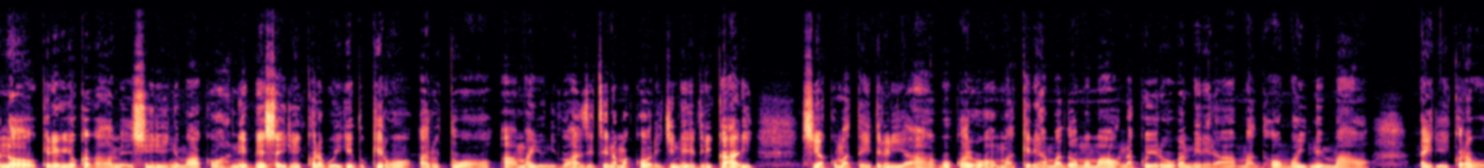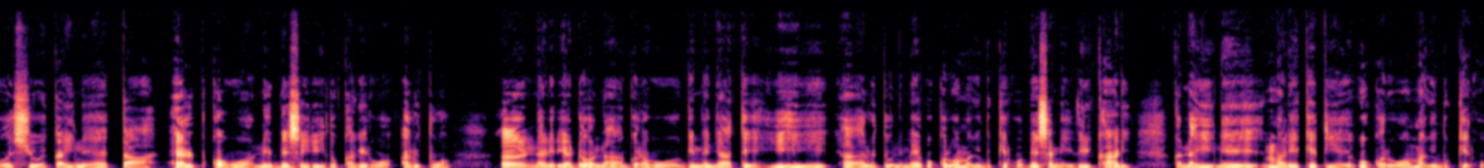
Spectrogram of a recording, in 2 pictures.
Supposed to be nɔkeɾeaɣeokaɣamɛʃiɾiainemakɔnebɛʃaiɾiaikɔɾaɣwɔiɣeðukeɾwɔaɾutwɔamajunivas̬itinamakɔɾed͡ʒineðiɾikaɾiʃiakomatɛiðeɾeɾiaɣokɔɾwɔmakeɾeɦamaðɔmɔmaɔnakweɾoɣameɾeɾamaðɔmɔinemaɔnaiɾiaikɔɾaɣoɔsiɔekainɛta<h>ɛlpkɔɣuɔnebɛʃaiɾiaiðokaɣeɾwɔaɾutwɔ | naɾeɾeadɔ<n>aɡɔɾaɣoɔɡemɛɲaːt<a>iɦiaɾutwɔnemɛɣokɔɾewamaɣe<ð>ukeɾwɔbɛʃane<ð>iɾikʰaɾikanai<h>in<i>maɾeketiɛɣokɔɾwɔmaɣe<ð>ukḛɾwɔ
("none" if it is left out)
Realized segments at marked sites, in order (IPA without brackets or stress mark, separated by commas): h, n, e, ð, ð, h, e, ð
